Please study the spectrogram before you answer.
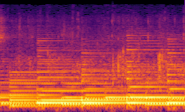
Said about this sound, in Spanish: Puede darle un aplauso al Rey de Reyes.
